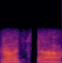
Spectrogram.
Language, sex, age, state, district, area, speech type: Hindi, male, 45-60, Rajasthan, Karauli, rural, conversation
